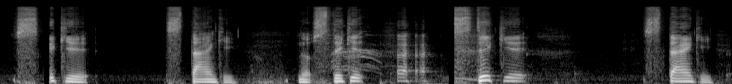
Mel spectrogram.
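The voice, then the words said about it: Imitates another person's accent. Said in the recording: “I'm going to try to get the accent right”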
